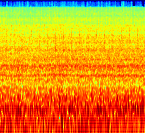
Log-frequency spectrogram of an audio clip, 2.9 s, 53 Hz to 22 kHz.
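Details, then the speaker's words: 2004 Chevy Impala idling at 1300 RPM after a Steel Seal head gasket repair, warm on the third run: even idle with an occasional faint stumble in the low rumble; misfire suspected on cylinder 6, plugs to be checked. "idling at 1300 RPM. So. It's got a miss still. I think number 6 cylinder is still missing a little bit."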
